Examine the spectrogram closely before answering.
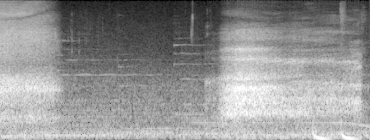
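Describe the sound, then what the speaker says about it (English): A deep, audible breath drawn in and let out while holding a front-splits stretch, two broad breathy bursts separated by a quiet pause, close and fairly loud. "Give it one more deep breath in this position."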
